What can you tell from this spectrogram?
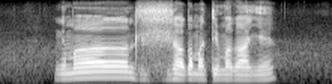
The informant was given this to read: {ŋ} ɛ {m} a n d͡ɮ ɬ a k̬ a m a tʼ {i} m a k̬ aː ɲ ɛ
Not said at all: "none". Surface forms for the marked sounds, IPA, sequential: ŋ, m, i

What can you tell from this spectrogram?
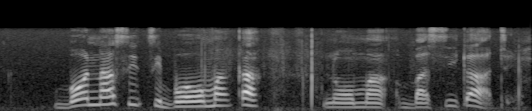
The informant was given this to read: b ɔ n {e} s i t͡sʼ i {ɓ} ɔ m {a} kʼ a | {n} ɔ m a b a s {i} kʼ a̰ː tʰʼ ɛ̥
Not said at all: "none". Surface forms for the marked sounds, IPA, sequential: a, b, a, n, i

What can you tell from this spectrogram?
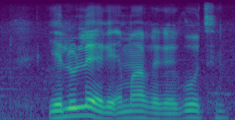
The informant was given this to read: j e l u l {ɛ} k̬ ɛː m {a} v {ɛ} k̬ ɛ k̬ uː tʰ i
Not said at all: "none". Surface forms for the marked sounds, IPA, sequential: ɛ, a, ɛ

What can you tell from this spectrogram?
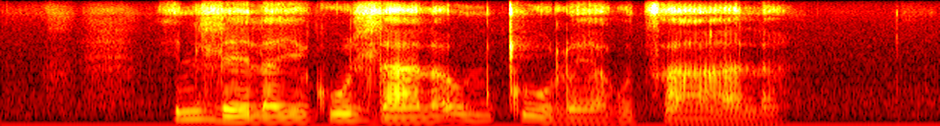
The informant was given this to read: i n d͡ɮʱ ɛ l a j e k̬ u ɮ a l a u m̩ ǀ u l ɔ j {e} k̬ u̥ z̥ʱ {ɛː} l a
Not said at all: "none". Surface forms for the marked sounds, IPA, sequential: a, aː

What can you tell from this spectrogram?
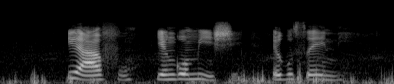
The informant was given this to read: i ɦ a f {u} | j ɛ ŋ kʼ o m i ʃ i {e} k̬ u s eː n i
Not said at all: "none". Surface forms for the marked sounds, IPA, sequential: u, e

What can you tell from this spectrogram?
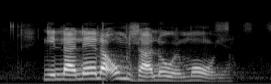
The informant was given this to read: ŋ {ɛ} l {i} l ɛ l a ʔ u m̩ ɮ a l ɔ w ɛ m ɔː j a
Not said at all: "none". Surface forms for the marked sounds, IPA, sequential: i, a

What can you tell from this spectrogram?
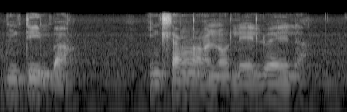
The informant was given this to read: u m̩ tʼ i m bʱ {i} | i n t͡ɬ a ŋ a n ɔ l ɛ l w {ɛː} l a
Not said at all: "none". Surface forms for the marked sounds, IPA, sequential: a, ɛː

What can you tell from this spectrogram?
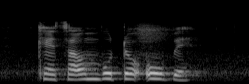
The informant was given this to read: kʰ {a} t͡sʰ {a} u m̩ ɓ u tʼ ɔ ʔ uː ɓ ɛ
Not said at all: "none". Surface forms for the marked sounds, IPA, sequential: ɛ, a

